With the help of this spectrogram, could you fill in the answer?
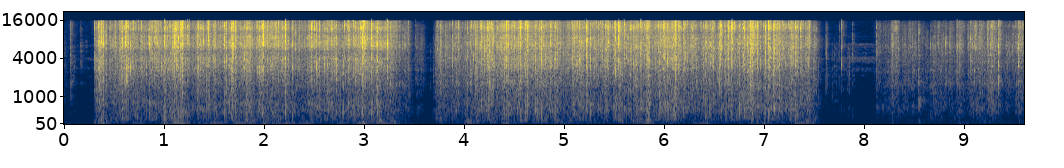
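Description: Fingertips press and crinkle a strip of clear, inflated plastic air-pillow packaging resting on a table. The result is dense, bright crinkling and crackling that runs almost continuously, with brief pauses near 3.6 seconds and around 7.7 to 8 seconds before it resumes slightly softer.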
